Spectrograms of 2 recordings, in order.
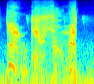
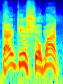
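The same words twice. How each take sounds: First: It is said softly and quietly. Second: It is said loudly and clearly.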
